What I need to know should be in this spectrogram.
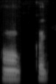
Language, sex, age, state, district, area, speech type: Santali, male, 45-60, Odisha, Mayurbhanj, rural, spontaneous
